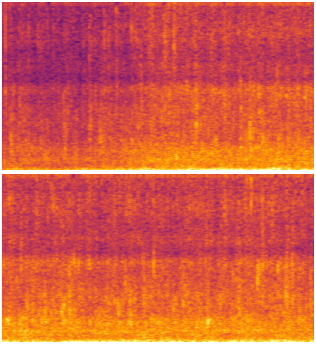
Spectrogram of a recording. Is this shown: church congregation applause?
no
